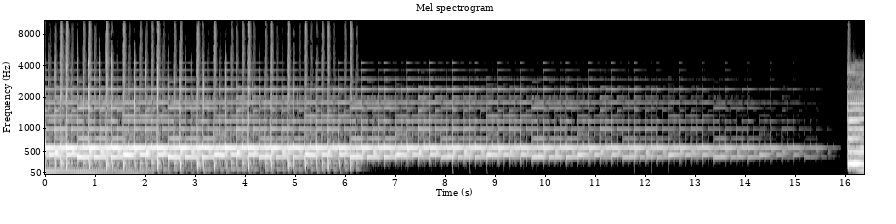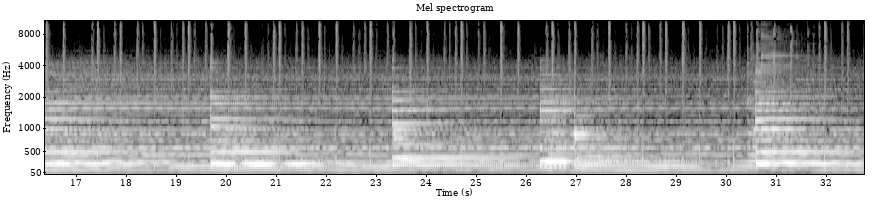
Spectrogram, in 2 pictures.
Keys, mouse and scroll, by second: 0.2 middle click, 1.6 click, 3.2 middle click, 4.0 shift+middle click, 4.7-5.1 scroll up 3, 5.1 middle click, 7.5 middle click, 8.7 click, 10.4 middle click, 11.8 click, 13.0 middle click, 13.8 shift+middle click, 15.2 click, 17.6 middle click, 18.4 shift+middle click, 19.5 click, 22.2 middle click, 23.0 shift+middle click, 24.4 click, 26.0 click, 28.4 middle click, 29.5 middle click, 30.4-31.0 scroll down 3, 30.9 middle click, 32.2 shift+middle click, 32.3 shift+middle click, 32.6-32.7 scroll up 4.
